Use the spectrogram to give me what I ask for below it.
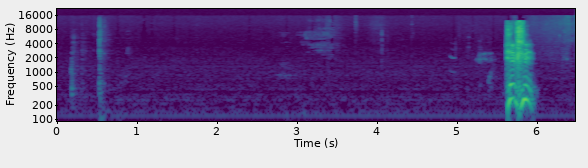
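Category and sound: human body sound, sneeze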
